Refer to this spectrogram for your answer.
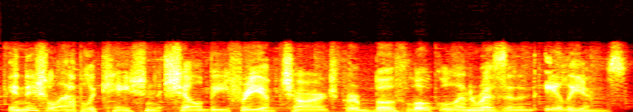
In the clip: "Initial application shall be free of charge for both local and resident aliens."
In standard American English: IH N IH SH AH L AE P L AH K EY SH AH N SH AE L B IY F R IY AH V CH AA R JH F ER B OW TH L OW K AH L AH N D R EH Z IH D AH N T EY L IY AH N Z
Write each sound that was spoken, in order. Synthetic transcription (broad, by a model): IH N IH SH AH L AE P L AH K EY SH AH N SH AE L B IY F R IY AH V CH AA R JH F ER B OW TH L OW K L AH N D R EH Z IH D AH N T EY L IY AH N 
